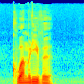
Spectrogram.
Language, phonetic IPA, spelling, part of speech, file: Polish, [kwãmˈlʲivɨ], kłamliwy, adjective, Pl-kłamliwy.ogg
